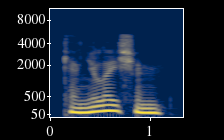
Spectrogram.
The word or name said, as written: cannulation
